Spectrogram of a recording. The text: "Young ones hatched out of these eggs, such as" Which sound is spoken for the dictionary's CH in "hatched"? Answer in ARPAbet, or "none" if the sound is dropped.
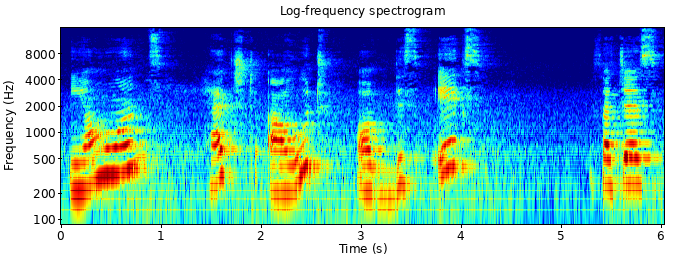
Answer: CH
